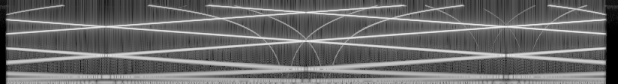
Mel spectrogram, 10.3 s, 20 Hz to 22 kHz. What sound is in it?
Mixed Rising and Falling Shepard Tone
a mixed of a rising tone and a falling tone. Made using the Audacity Nyquist plugin, 10 seconds in length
